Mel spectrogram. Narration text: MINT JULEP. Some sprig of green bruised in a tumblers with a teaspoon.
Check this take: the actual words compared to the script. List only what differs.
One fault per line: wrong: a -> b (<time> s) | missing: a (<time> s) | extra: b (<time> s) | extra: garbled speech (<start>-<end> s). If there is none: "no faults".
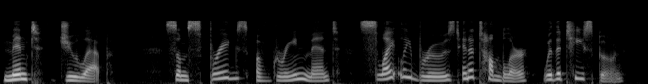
wrong: sprig -> sprigs (1.9 s)
extra: mint slightly (3.1 s)
wrong: tumblers -> tumbler (4.7 s)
